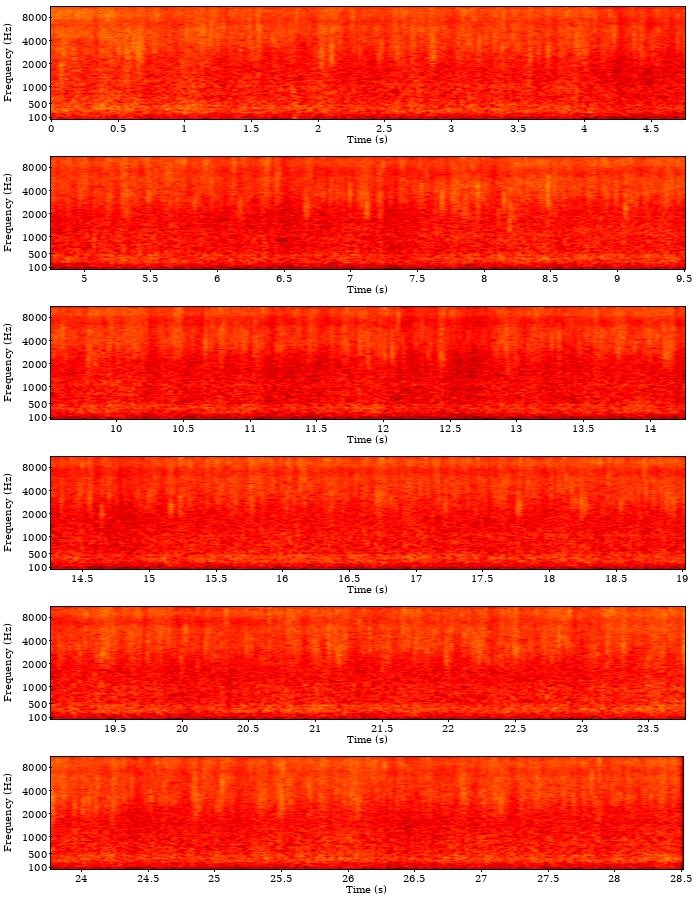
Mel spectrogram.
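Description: Steady rain falling on trees, lawn and a wooden deck: an even hiss dotted with many small ticks of drops landing close by.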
